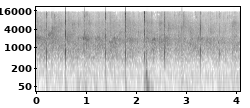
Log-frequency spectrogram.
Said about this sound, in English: And so today we want to say thank you, moms. If you're here, mom, you're here and you're a mom, why don't you just listen to this, and this is for you. And let's just go ahead and clap and say thank you to them.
